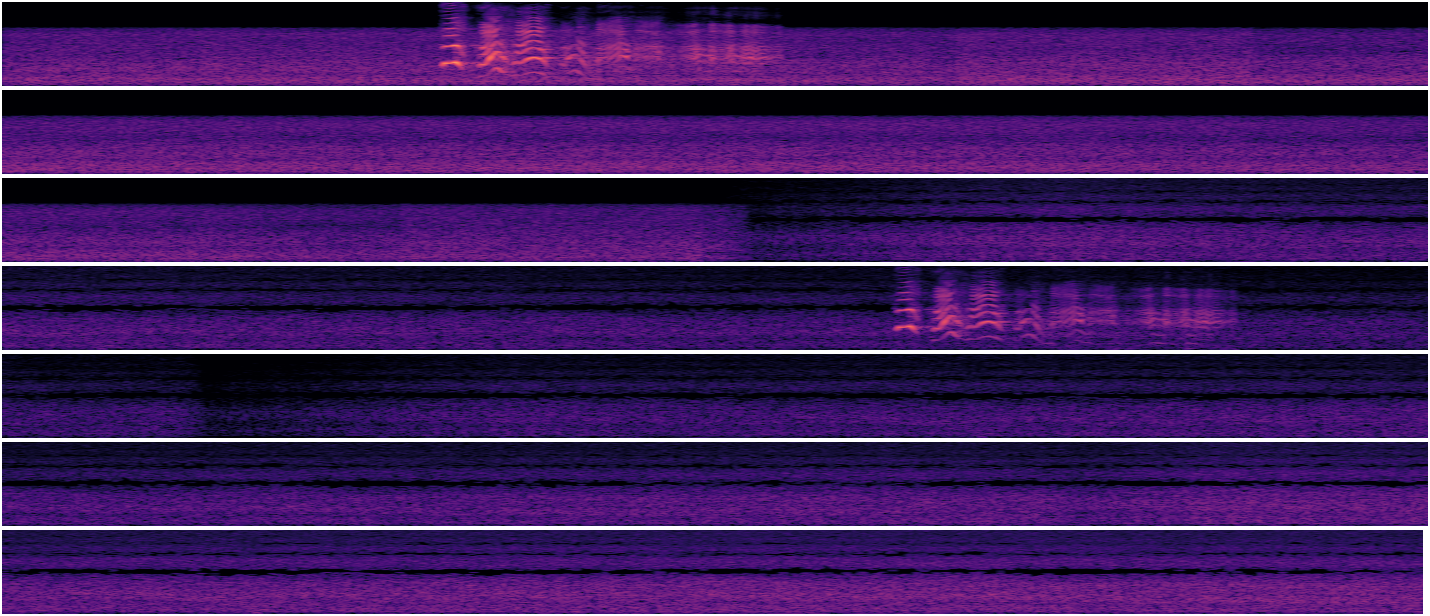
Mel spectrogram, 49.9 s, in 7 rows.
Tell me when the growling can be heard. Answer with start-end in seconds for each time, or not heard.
not heard.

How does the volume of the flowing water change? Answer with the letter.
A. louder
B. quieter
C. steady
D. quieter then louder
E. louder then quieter
D.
